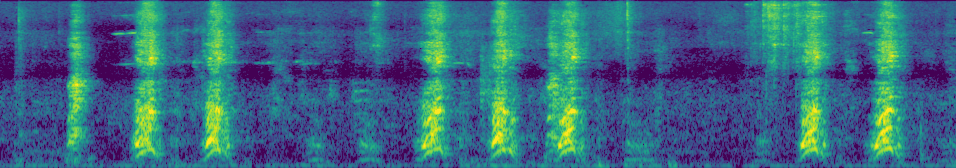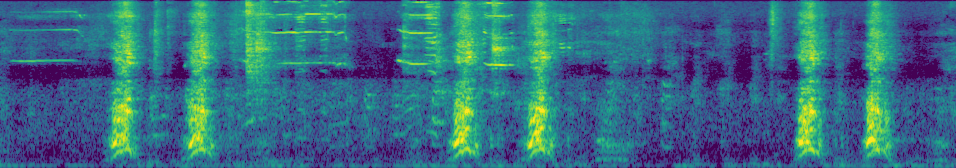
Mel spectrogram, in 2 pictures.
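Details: Shelter dogs for abandoned animals, seen on a Sunday volunteer visit, give steady rounds of sharp barks, mostly in pairs and triplets, repeating roughly twice a second across the stretch with short pauses between bursts.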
